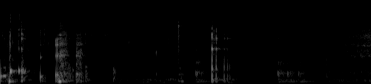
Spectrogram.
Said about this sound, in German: Warte, ich muss gerade mal äh, die Masse einschenken hier. Ja, Moment. Ich, ich hoffe, man hört's. Das ist immer ein schönes Vo Plätschern. Voll das Geschäft, ey, bis die voll ist.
